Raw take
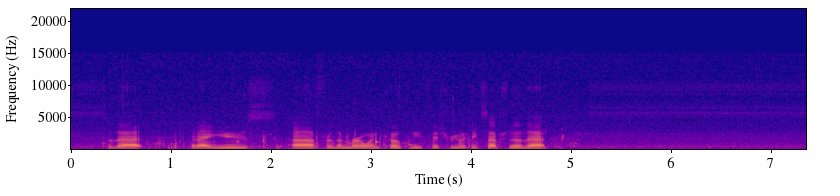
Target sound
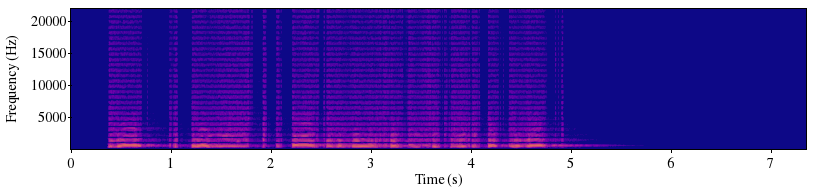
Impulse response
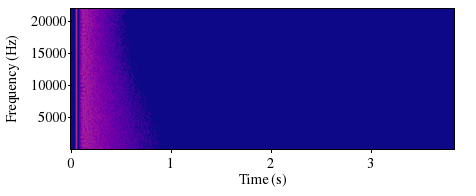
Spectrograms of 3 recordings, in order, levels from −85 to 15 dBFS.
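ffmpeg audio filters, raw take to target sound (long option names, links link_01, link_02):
-filter_complex "[0:a]equalizer=frequency=190:width=2.1:gain=11.5,agate=range=-33dB:threshold=-40dB:ratio=3:detection=peak,bandreject=frequency=72.68:width_type=h:width=4,bandreject=frequency=145.36:width_type=h:width=4,bandreject=frequency=218.04:width_type=h:width=4,asoftclip=type=tanh:threshold=-24dB,asplit=2[link_01][link_02];[link_02]adelay=14,volume=-7dB[link_03];[link_01][link_03]amix=inputs=2:normalize=0,aeval=exprs='val(0)*gte(abs(val(0)),0.0133)':channel_layout=same,acompressor=threshold=-33dB:ratio=6,asplit=2[link_04][link_05];[1:a]atrim=start_sample=2205,adelay=51[link_06];[link_05][link_06]afir=irnorm=-1:irlink=0,volume=-24dB[link_07];[link_04][link_07]amix=inputs=2:normalize=0,afftfilt=real='re*eq(mod(floor(b*sr/1024/420),2),1)':imag='im*eq(mod(floor(b*sr/1024/420),2),1)':win_size=1024:overlap=0.75,volume=5.5dB"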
